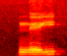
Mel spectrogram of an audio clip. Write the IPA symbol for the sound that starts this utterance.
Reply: n̪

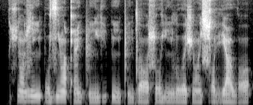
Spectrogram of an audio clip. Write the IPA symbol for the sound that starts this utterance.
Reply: ç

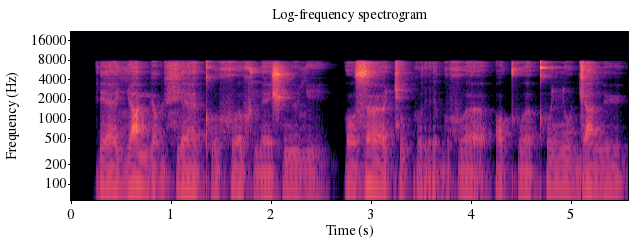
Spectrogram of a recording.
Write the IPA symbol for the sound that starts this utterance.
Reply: ɾʲ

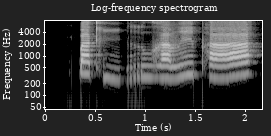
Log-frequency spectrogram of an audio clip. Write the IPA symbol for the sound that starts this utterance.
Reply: k͡p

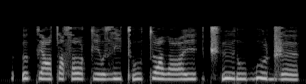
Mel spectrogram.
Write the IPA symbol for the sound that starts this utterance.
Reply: ʔ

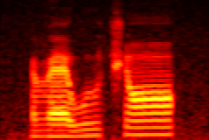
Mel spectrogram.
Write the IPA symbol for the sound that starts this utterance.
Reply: v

